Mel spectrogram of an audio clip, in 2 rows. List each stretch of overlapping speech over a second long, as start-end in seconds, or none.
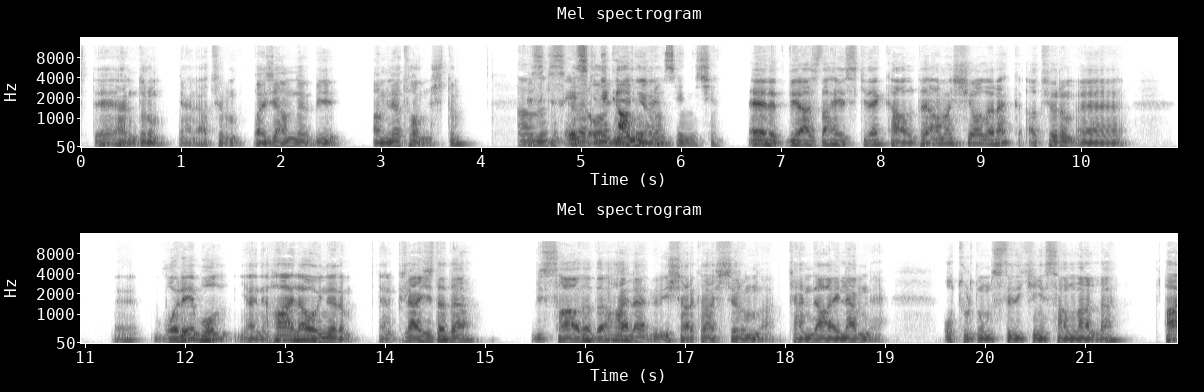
4.5-6.0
